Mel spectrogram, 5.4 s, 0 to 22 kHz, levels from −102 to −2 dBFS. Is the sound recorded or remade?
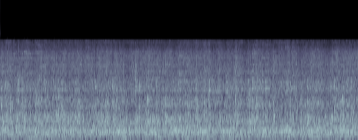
recorded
